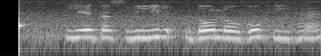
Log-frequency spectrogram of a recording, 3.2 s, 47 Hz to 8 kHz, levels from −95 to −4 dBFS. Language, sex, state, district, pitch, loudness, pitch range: Hindi, female, Haryana, Jhajjar, 245 Hz, -22 LUFS, 235-255 Hz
